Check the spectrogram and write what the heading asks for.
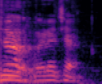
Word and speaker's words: guarachar: voces, acordeón, guitarra, bajo, rap y percusión para guarrachar. guarachar, ¿lo digo bien? – Sin, guarachar.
